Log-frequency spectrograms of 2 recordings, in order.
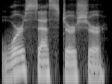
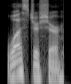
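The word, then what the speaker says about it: Worcestershire: Worersher sauce. Not woresterers. Just worershir.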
